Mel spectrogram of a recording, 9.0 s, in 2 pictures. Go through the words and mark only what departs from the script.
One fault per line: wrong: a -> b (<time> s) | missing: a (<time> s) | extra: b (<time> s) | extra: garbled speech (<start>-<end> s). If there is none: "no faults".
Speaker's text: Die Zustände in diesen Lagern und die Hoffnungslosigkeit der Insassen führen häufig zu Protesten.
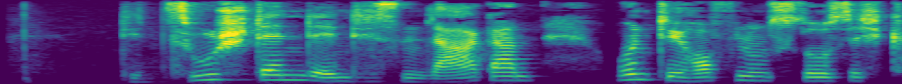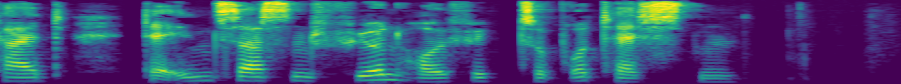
no faults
